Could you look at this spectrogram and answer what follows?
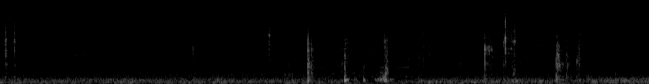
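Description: Light clicks and taps of a long screwdriver and alternator parts being handled and set down on cardboard: a quick cluster of sharp taps midway and a couple more shortly after.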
